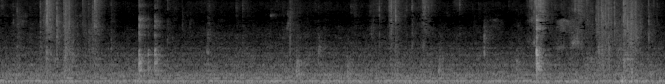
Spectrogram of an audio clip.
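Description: Chewing crispy roasted seaweed sheets, with a few sharp crunches scattered through it over a steady low hum.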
